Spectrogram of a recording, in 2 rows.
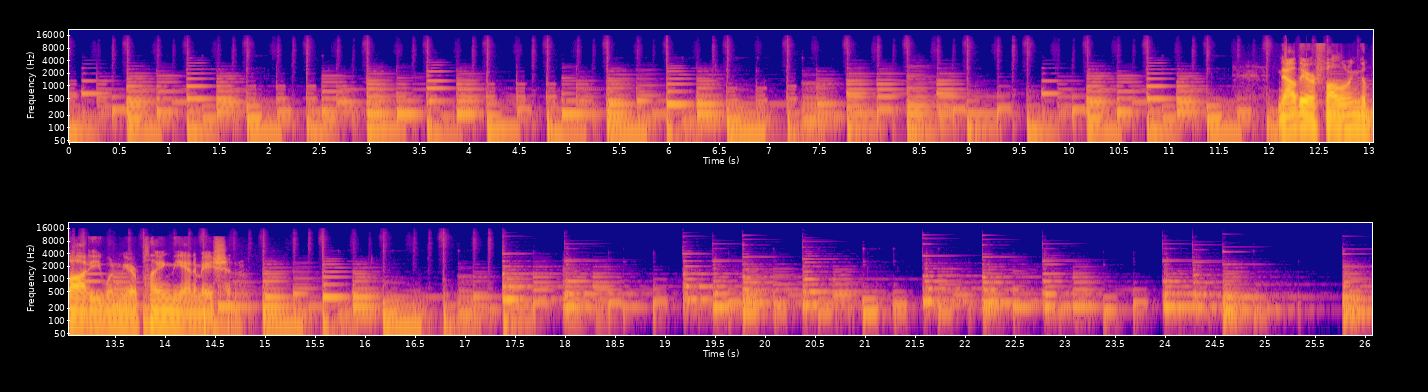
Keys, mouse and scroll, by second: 0.8 ctrl+p, 1.7 ctrl+p, 1.8 click, 4.2 ctrl+p, 5.0 click, 5.6 click, 6.2 ctrl+p, 7.0 click, 7.2 click, 7.8 shift+click, 8.0 ctrl+p, 11.1 Tab, 12.2 click, 13.2 space, 24.6 space.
